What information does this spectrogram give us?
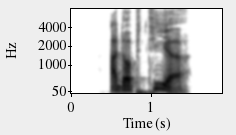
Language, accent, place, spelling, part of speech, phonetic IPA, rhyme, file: German, Germany, Berlin, adoptier, verb, [adɔpˈtiːɐ̯], -iːɐ̯, De-adoptier.ogg
- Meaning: 1. singular imperative of adoptieren 2. first-person singular present of adoptieren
